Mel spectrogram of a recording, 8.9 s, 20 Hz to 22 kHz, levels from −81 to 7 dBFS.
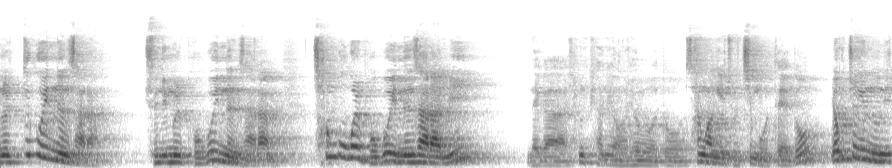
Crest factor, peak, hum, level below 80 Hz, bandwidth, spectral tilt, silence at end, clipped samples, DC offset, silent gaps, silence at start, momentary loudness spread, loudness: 18 dB; -8 dBFS; none; -68 dBFS; 12.5 kHz; -5.5 dB/octave; 0 s; under 0.1%; under 0.1%; none; 0 s; 13 LU; -26 LUFS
